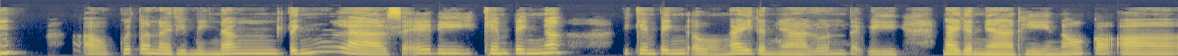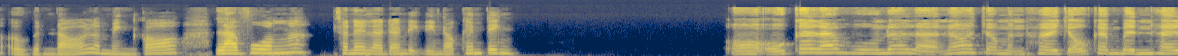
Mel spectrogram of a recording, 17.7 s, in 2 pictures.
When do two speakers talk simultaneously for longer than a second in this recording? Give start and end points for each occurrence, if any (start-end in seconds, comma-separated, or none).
none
